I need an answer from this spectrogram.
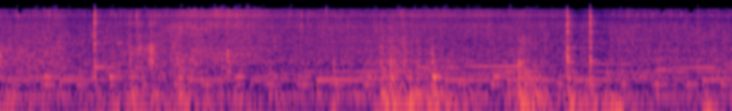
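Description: Chicken frying in oil in a karahi, sizzling steadily while a spoon stirs and scrapes it, with a few sharp clinks of the spoon against the pan, two close together near the end.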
